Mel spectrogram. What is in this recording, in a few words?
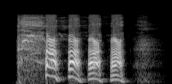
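Vox Happy Japanese; kingsraid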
